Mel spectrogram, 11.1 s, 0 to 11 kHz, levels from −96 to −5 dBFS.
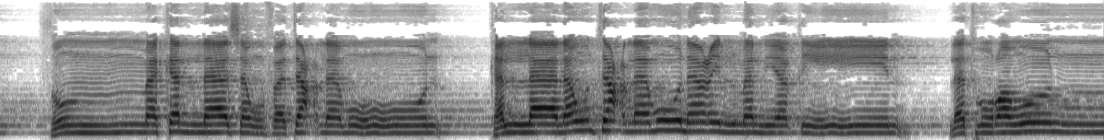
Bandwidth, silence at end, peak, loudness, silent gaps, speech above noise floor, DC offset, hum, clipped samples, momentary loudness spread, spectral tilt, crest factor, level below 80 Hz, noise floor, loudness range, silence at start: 10.5 kHz; 0 s; -2 dBFS; -18 LUFS; none; 22 dB; under 0.1%; none; under 0.1%; 9 LU; -5 dB/octave; 18 dB; -62 dBFS; -40 dBFS; 3 LU; 0 s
